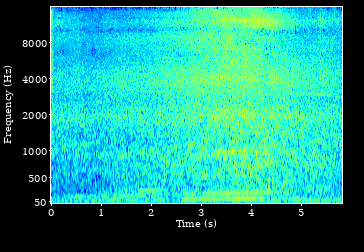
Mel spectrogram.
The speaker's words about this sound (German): Diese Atmos setzen sich aus Soundsignals zusammen. Auf der Straße fahren Autos, Passanten gehen vorbei.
